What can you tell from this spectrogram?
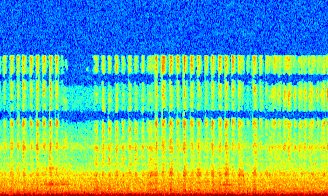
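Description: Yellow colored pencil scribbling on paper in quick back-and-forth strokes, pressed down hard with a dull tip to fill in a shape solidly. Faint.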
